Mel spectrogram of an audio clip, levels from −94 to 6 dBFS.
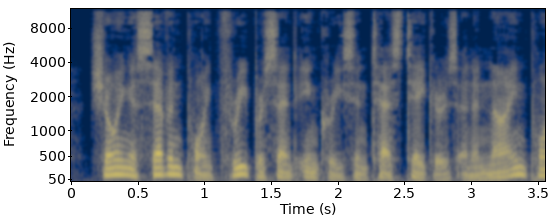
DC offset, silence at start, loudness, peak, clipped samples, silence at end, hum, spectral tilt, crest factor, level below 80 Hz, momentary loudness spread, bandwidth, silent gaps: under 0.1%; 0.15 s; -22 LUFS; -4 dBFS; under 0.1%; 0 s; none; -5.5 dB/octave; 18 dB; -40 dBFS; 9 LU; 12 kHz; none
